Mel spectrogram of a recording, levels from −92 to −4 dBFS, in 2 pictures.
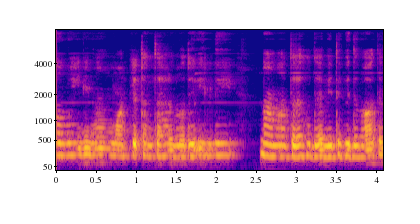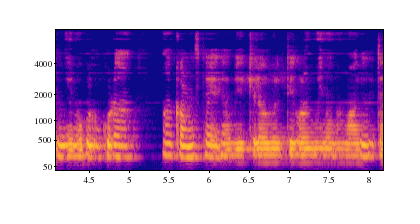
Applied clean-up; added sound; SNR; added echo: neural mask model DeepFilterNet 3.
